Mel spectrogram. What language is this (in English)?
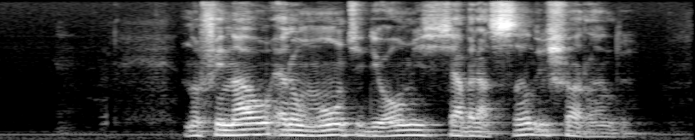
Portuguese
